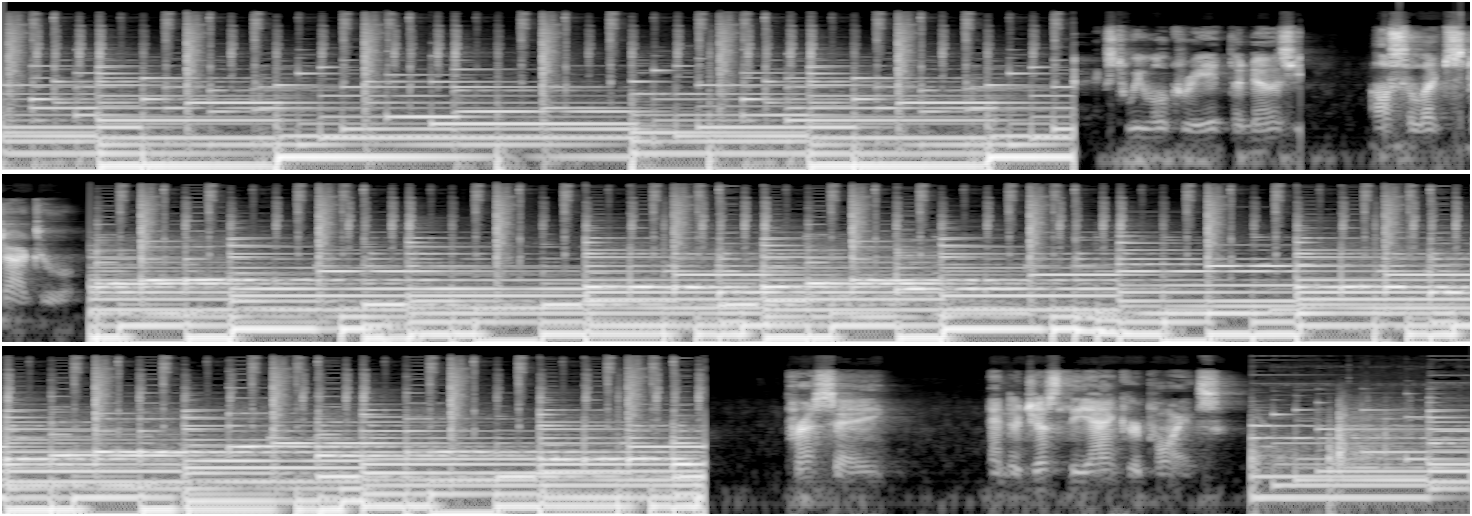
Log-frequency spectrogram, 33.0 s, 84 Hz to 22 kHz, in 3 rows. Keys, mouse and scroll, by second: 2.4 ctrl+c, 2.7 ctrl+f, 3.2 click, 5.4 ctrl+g, 6.1 shift+click, 9.1 right click, 10.1 click, 10.9 alt+shift+click, 13.9 shift+click, 15.1 shift+click, 16.1-18.3 drag, 18.3-21.5 shift+drag, 22.8 click, 24.2-25.5 alt+shift+drag, 26.8 click, 27.6 Up, 28.4 click, 28.9 Up, 29.5 click, 29.5-32.5 drag.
